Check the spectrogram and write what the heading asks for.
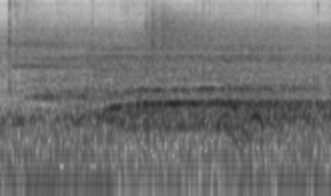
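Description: A player's long, drawn-out shout in a large, echoing sports hall, with the sharp smack of a sepak takraw ball being kicked about a second in.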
